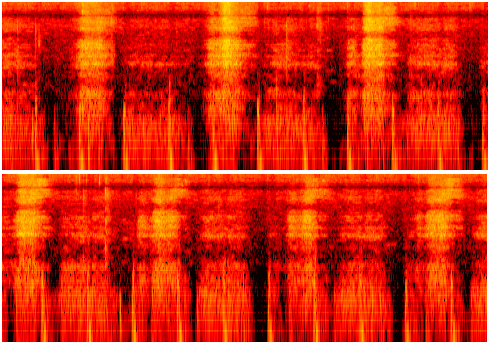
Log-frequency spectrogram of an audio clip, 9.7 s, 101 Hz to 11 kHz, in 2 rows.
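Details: Self-recorded very fast, forceful heartbeat near 130 a minute with breath sounds rising and falling over it. The person reports the rate going from fast to slow, pumping hard, maybe with a few skipped beats.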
